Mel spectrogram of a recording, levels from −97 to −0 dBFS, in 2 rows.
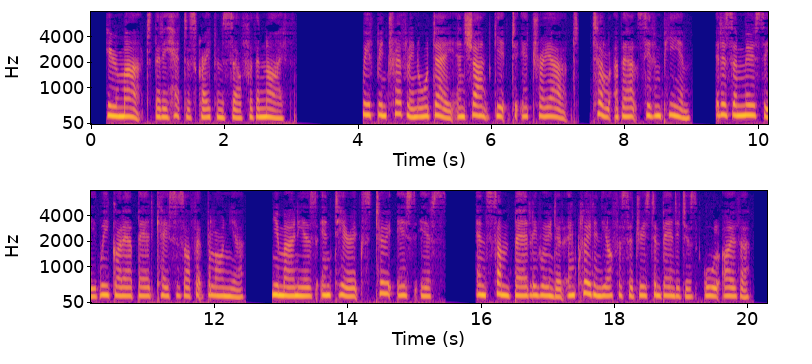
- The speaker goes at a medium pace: Yes, average, 160 wpm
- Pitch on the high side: Yes, high, 230 Hz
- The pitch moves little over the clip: Yes, narrow, 2.2 semitones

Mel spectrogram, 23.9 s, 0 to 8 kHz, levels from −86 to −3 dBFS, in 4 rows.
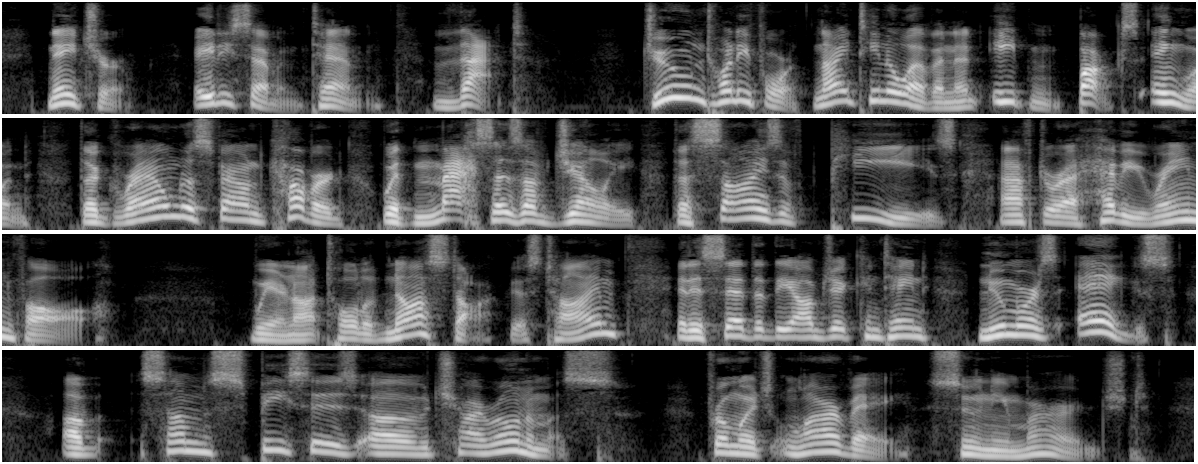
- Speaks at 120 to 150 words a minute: Yes, average, 140 wpm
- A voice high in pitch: No, medium, 160 Hz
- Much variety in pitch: Yes, wide, 6.7 semitones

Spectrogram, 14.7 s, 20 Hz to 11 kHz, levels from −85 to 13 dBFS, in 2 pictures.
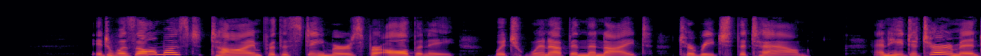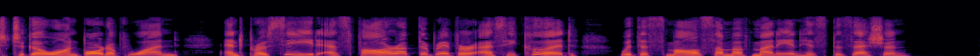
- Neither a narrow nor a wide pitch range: No, wide, 6.4 semitones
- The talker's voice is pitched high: Yes, high, 220 Hz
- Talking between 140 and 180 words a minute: No, average, 190 wpm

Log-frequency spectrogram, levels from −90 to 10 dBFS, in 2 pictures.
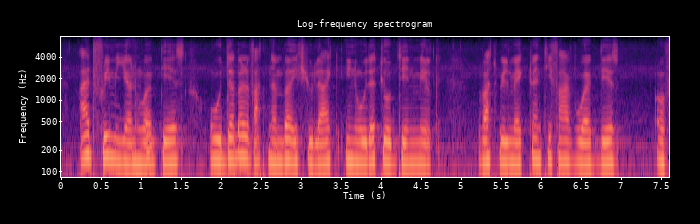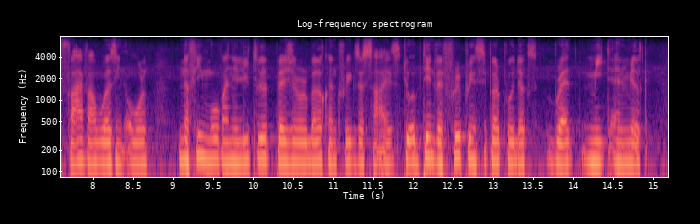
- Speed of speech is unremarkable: Yes, average, 185 wpm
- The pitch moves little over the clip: Yes, narrow, 1.2 semitones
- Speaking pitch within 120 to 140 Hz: Yes, low, 135 Hz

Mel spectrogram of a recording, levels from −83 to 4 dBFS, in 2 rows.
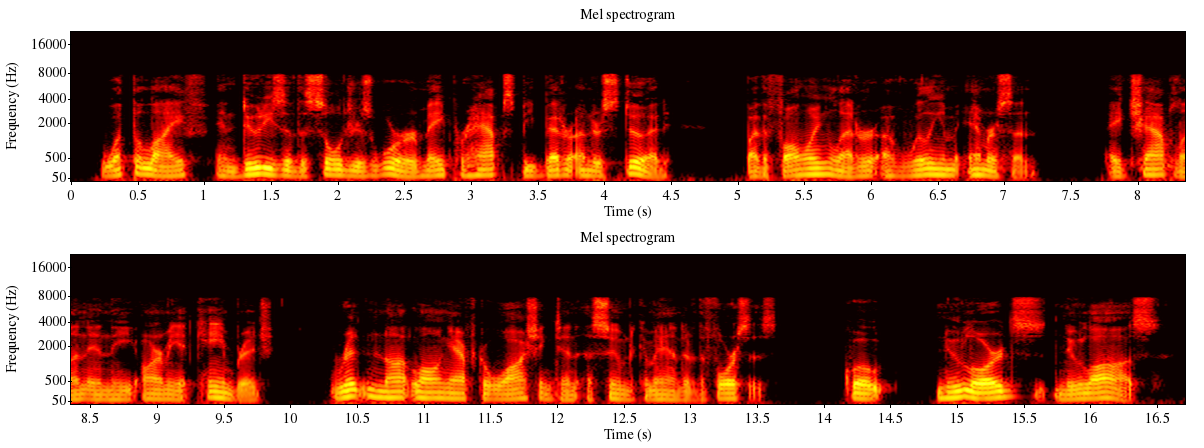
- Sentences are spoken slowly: No, average, 160 wpm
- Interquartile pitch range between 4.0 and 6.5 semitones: No, average, 3.5 semitones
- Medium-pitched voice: No, low, 105 Hz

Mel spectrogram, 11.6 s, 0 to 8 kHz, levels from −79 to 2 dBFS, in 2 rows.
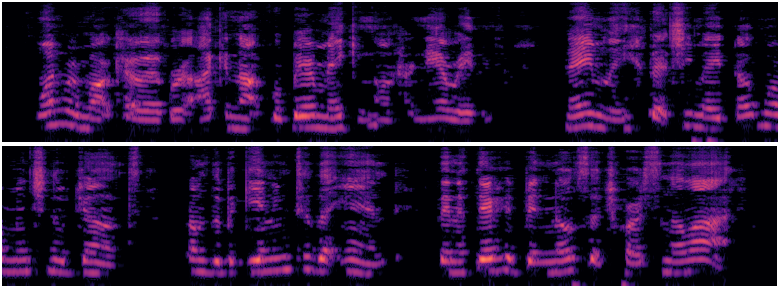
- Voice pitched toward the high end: Yes, high, 215 Hz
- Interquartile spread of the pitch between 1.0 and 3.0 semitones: No, average, 5.1 semitones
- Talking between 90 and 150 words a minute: No, average, 175 wpm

